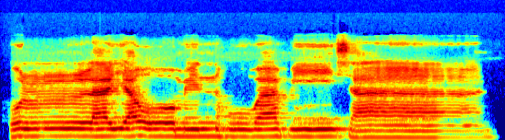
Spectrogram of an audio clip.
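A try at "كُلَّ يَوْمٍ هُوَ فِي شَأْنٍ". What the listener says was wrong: Nah, di sini sya'an. Karena ada hamzah sukun jadi sya'an gitu aja. Dimentokkan. Sya'an. Sya'an. Nah, karena ada hamzah sukun jadi mentok dulu baru ada annya.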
